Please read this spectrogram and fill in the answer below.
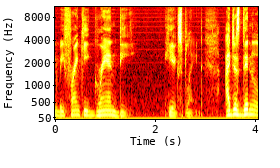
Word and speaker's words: Grande: and then so then she has they started pronouncing it grande but in the family it's pronounced grandi and then when they introduced themselves its grandi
